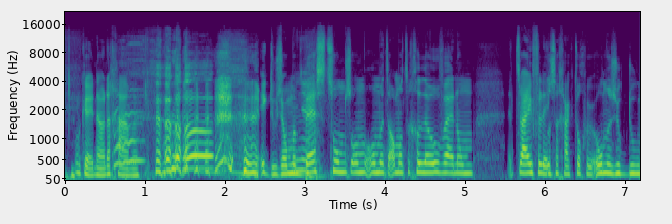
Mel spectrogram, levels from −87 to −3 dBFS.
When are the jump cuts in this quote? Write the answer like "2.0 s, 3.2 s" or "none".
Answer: 2.4 s, 6.0 s

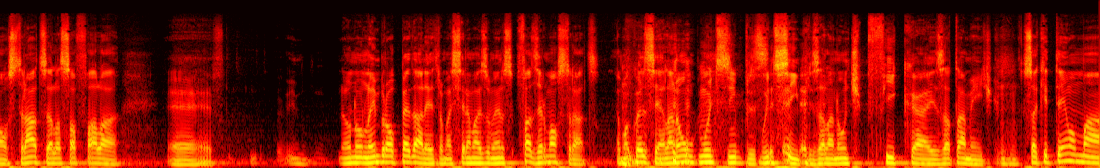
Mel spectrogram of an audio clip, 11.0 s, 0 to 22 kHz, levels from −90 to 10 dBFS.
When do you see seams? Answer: none

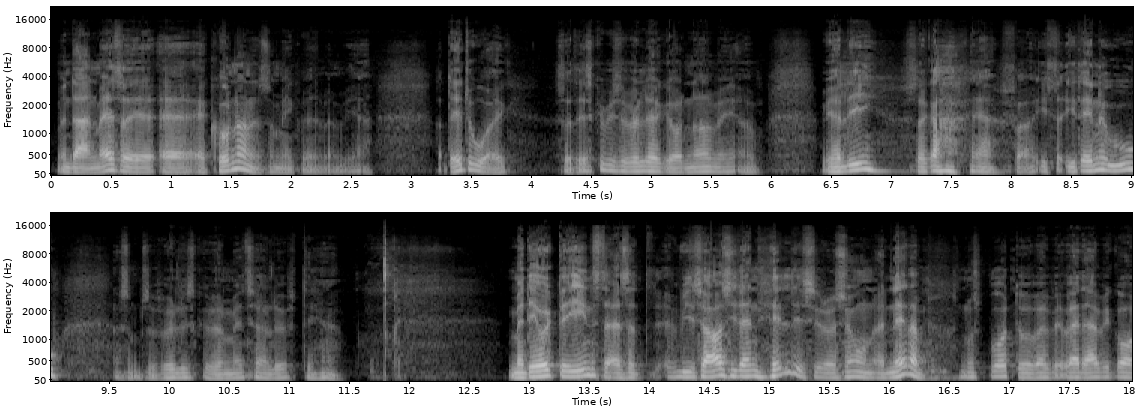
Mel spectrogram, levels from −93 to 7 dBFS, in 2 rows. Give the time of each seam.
9.5 s

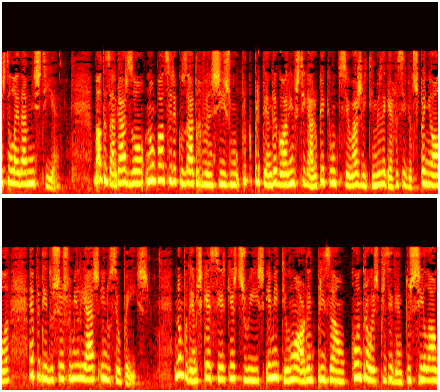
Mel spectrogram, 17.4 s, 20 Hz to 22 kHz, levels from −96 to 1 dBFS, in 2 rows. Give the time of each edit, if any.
none

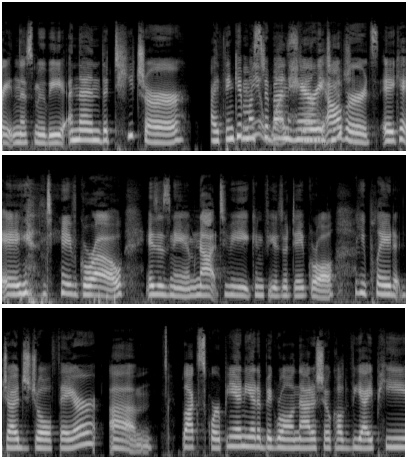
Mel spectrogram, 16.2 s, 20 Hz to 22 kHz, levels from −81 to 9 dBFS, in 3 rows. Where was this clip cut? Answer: 10.1 s

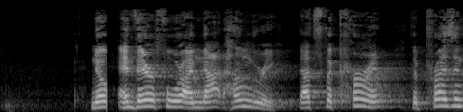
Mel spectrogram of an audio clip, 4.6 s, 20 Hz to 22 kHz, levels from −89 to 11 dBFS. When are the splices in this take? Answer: 1.1 s

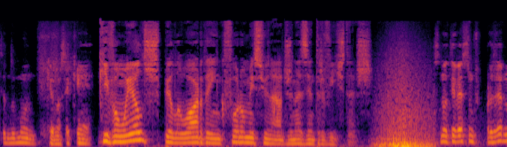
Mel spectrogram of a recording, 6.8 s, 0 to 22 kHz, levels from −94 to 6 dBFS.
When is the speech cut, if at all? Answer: 1.3 s, 5.8 s

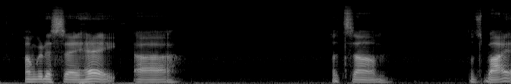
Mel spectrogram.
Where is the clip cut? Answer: none

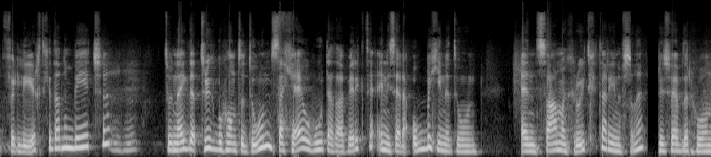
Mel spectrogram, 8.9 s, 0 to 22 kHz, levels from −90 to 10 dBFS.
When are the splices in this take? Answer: 7.9 s

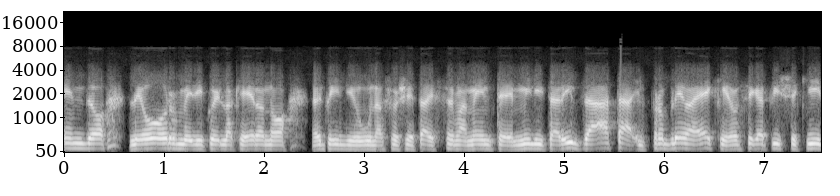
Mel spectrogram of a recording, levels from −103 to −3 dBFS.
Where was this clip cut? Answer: 2.6 s

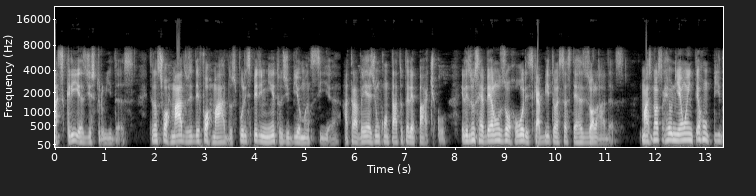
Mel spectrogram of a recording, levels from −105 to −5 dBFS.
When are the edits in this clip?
1.8 s, 5.7 s

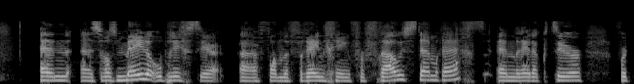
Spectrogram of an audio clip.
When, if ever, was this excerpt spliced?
none

